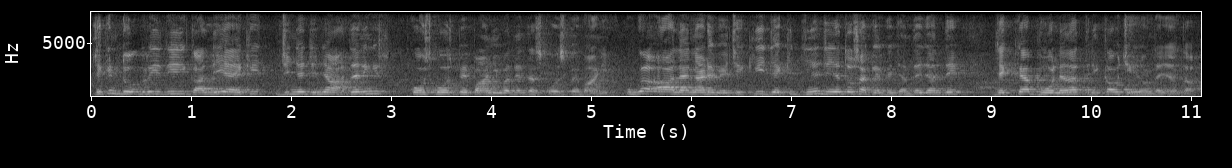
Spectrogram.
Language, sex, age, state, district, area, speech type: Dogri, male, 18-30, Jammu and Kashmir, Reasi, rural, spontaneous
